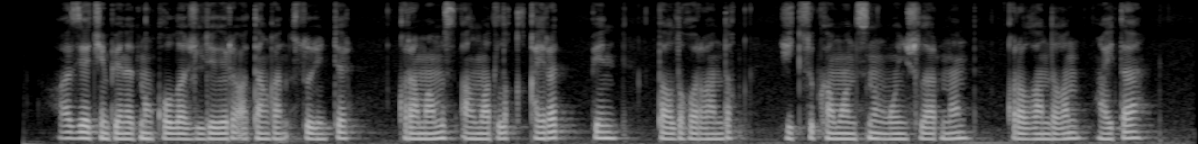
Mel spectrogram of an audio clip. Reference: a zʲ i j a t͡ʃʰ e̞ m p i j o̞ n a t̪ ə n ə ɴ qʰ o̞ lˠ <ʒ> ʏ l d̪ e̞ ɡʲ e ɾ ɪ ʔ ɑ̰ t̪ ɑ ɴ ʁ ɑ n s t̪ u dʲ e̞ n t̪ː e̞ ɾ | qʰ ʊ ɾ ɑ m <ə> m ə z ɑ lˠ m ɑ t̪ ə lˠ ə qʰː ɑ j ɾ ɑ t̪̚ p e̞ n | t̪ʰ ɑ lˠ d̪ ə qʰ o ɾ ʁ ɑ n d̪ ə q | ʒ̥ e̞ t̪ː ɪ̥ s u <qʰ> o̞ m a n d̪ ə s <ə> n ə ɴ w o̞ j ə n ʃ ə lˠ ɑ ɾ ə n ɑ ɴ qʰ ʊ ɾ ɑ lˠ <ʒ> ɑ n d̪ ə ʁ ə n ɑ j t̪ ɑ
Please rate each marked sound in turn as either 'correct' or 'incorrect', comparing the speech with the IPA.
correct, incorrect: ɑ, incorrect: kʰ, correct, incorrect: ʁ

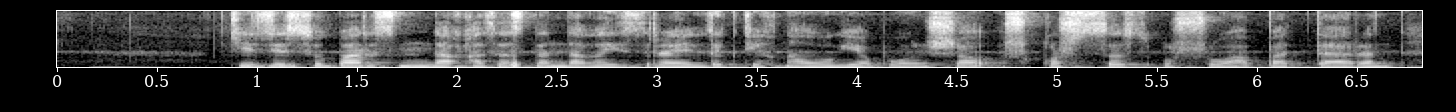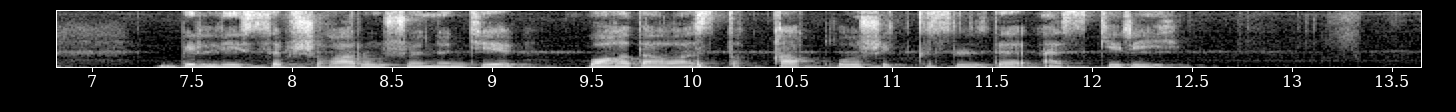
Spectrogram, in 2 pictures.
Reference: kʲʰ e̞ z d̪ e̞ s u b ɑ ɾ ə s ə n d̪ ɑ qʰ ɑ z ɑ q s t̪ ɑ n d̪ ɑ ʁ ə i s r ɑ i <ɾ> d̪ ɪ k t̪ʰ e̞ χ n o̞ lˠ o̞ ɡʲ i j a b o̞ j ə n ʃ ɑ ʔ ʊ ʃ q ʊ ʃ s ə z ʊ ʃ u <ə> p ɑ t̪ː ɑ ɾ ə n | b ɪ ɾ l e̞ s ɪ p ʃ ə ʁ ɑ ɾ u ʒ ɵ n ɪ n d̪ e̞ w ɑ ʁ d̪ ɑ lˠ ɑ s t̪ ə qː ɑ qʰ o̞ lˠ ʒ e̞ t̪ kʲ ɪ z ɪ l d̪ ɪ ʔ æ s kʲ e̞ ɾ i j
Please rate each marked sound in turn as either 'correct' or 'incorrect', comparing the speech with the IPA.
incorrect: l, incorrect: ɑ

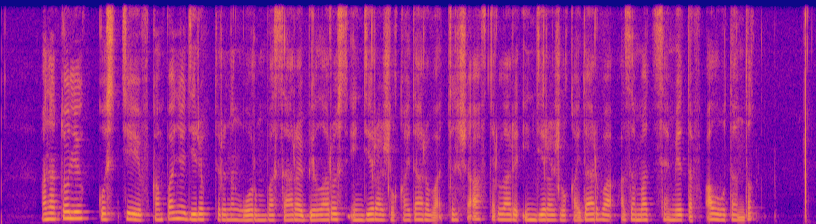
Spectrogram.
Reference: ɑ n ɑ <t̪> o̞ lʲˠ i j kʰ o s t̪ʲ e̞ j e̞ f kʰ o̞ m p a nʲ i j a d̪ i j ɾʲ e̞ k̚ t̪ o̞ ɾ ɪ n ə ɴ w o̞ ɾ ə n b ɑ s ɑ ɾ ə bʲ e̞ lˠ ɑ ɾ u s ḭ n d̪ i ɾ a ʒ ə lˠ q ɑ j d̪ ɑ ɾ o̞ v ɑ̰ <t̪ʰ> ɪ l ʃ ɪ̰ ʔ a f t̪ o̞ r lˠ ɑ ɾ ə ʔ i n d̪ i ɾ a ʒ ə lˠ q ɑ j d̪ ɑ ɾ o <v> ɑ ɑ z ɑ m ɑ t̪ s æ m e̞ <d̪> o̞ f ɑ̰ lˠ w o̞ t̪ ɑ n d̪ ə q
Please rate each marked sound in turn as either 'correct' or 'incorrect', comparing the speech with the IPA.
correct, correct, correct, incorrect: t̪

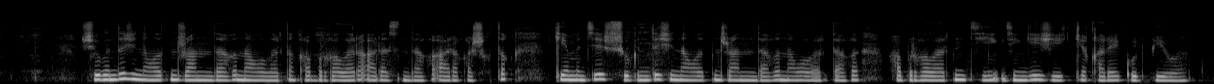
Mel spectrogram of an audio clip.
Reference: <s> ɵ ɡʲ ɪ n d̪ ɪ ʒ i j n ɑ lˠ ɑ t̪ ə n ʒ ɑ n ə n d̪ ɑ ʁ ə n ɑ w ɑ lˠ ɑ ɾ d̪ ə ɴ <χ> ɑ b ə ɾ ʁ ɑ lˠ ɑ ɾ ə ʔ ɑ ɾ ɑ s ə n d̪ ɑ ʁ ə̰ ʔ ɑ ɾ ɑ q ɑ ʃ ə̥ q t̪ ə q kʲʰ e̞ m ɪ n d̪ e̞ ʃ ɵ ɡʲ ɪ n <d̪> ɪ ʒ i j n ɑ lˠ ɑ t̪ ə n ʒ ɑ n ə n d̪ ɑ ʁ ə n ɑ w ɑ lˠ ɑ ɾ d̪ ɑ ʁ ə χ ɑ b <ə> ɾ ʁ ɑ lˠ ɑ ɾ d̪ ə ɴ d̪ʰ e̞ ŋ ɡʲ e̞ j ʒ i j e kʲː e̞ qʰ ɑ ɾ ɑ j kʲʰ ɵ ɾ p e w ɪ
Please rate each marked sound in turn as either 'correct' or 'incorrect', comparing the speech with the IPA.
incorrect: ʃ, correct, correct, correct

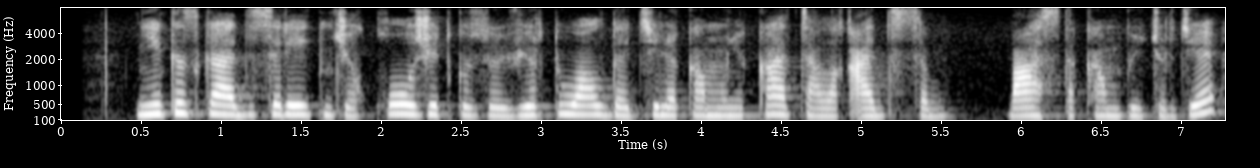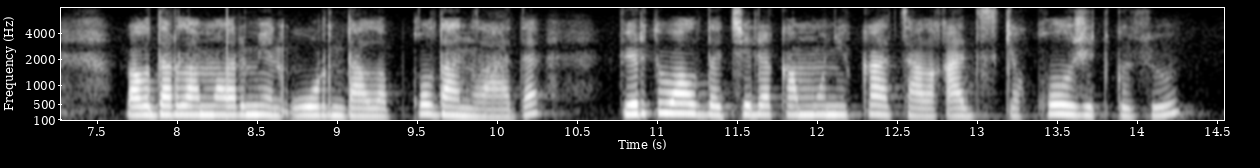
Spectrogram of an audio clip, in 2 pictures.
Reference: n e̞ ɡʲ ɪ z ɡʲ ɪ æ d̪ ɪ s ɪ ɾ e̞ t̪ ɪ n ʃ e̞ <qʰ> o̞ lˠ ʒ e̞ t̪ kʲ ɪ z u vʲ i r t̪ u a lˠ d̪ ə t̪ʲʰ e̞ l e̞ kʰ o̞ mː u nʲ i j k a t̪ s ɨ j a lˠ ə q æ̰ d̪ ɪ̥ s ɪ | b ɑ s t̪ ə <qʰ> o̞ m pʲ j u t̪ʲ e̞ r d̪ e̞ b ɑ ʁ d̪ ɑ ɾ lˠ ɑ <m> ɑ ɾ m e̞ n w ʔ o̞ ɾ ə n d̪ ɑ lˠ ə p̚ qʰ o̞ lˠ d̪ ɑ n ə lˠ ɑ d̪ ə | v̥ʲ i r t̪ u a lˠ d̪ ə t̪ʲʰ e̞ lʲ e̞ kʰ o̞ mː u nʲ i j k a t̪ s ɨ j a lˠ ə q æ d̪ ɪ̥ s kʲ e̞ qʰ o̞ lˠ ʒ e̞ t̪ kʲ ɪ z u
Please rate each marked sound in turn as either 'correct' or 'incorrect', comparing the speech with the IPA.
correct, incorrect: kʰ, correct

